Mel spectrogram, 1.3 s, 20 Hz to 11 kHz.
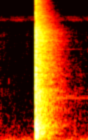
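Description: A single sharp crack from a Gamo Swarm Maxxim 10x Gen2 .177 air rifle firing a lead pellet, close and loud with a short decaying tail, no talk.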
